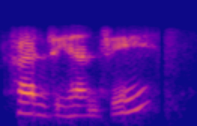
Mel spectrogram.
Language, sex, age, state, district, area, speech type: Punjabi, female, 30-45, Punjab, Firozpur, urban, conversation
